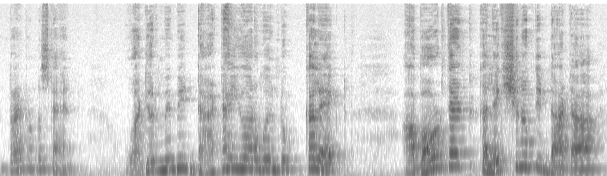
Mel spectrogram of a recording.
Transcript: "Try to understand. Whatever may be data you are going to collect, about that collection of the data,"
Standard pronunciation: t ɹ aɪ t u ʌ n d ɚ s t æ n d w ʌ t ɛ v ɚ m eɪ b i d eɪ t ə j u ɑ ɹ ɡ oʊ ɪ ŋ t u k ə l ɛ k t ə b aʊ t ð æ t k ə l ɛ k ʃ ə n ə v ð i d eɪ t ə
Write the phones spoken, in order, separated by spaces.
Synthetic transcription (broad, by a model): t ɹ aɪ t u ʌ n d ɚ s t æ n d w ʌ t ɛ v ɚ m eɪ b i d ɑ t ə j u ɑ ɹ ɡ oʊ ɪ ŋ t u k ə l ɛ k t ə b aʊ t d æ t k ə l ɛ k ʃ ə n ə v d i d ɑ t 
